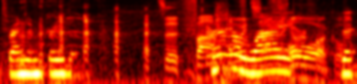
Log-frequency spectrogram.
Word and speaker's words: Brendan Fraser: Rhymes with Razor, Brendan Fraser.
